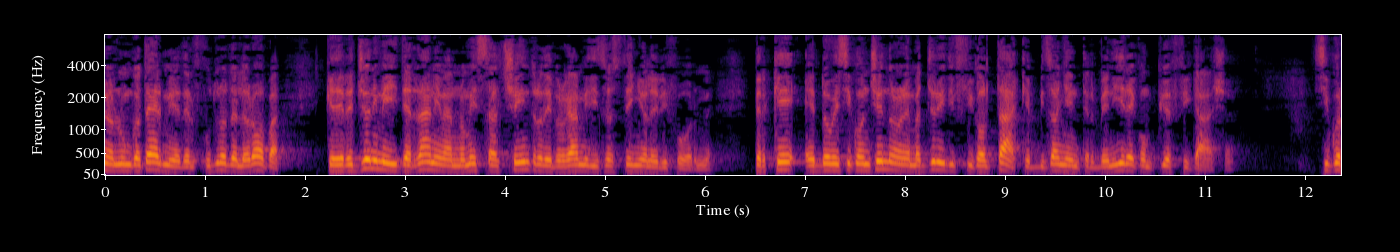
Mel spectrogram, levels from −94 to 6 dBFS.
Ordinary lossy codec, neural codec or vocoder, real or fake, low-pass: none; none; real; none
